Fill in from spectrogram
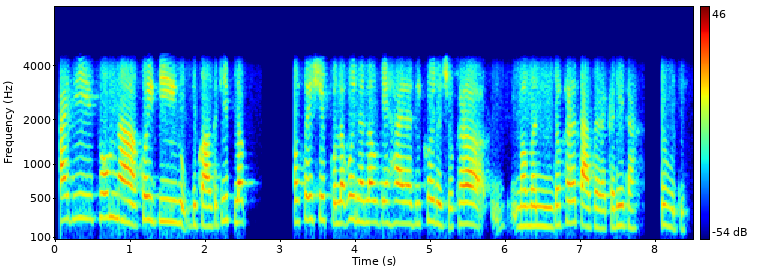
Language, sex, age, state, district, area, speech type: Manipuri, female, 30-45, Manipur, Kangpokpi, urban, conversation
